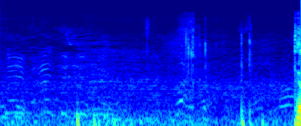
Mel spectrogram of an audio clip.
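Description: Faint pitch-side ambience of a football match during a pause in the commentary, with two soft knocks, one about half a second in and one near the end.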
